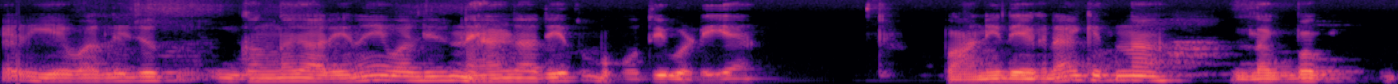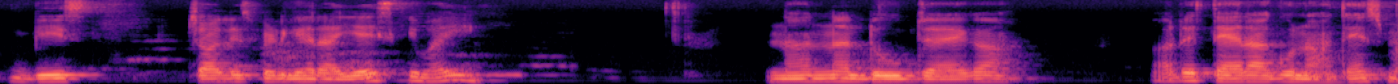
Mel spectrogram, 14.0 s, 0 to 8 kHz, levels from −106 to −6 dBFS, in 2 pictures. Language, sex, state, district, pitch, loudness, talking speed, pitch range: Hindi, male, Uttar Pradesh, Jyotiba Phule Nagar, 115 Hz, -39 LUFS, 175 wpm, 105-135 Hz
